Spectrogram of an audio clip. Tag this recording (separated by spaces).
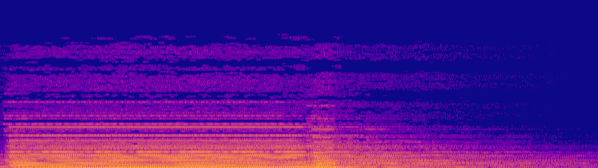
Organ Creepy Church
